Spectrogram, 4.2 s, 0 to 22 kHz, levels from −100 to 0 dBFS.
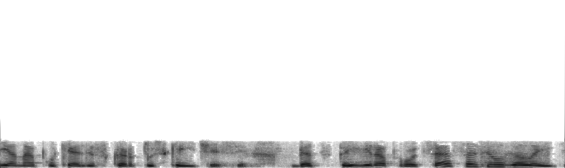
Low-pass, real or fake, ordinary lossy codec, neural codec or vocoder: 3.6 kHz; real; AAC, 16 kbps; none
